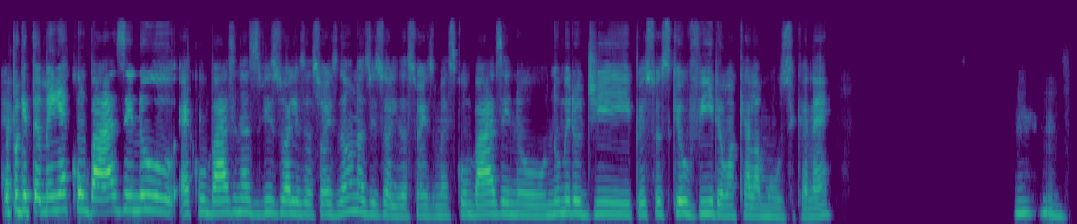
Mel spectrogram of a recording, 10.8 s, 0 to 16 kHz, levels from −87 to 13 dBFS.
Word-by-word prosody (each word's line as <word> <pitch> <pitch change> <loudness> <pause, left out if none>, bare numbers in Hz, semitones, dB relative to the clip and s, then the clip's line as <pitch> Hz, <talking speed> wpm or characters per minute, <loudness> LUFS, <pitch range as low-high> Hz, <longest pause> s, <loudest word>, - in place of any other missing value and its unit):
É 230 - 0
porque 245 +1 +5
também 235 +1 +4
é 260 - +3
com 260 0 +3
base 230 +3 +6
no 240 -3 +2
é 195 - +3
com 215 +1 -6
base 205 +1 +4
nas 215 -3 -4
visualizações, 190 -3 -2
não 210 +4 -3
nas 215 -4 -4
visualizações, 160 -3 -6
mas 160 -1 -9
com 175 -1 -6
base 180 +2 +2
no 170 -2 -5
número 200 +3 -1
de 185 0 -2
pessoas 185 0 -2
que 200 - +3
ouviram 190 -2 -1
aquela 160 -1 -4
música, 150 -3 -9
né. 155 +5 -3 1.8
Uhum. 205 -4 -7
190 Hz, 155 wpm, -25 LUFS, 170-210 Hz, 1.8 s, base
